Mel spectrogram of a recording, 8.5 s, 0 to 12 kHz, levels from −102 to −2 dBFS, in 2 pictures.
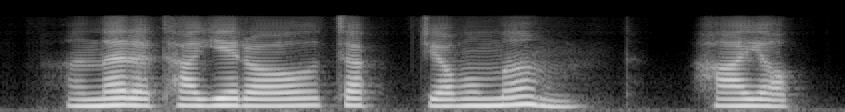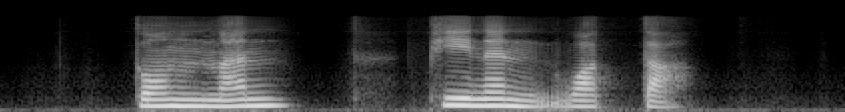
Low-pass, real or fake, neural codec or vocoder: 7.2 kHz; fake; codec, 16 kHz, 0.2 kbps, FocalCodec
